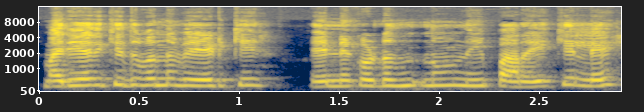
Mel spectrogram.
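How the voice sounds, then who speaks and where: A woman's voice: high voice, fairly even intonation, fast talker, a little mellow, lightly acted. A woman quoting a bossy middle-aged husband. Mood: commanding. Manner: calling out, commanding.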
